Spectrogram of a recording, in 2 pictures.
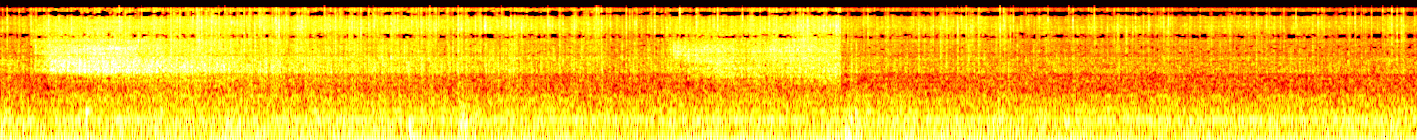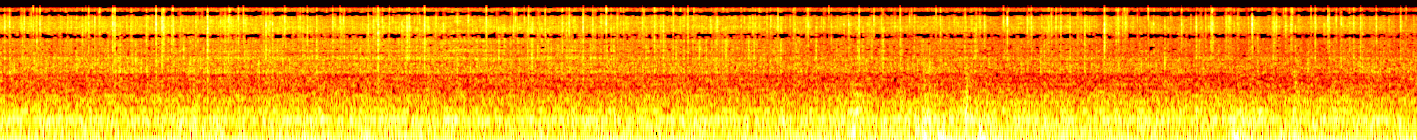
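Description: Batter-coated potato pancakes frying in a nonstick pan: a loud sizzle as a fresh pancake goes into the pan, dropping after about eight seconds to a steady, quieter sizzle.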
